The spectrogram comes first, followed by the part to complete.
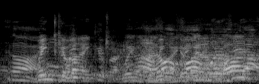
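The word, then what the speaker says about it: Wincobank: We went to the top of, how do you pronounce it, Winskabank Hill? Winkerbank.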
